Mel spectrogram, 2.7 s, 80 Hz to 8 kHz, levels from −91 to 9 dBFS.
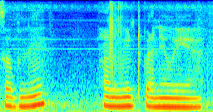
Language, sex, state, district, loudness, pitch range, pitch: Hindi, female, Uttar Pradesh, Shamli, -15 LUFS, 180-195 Hz, 190 Hz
